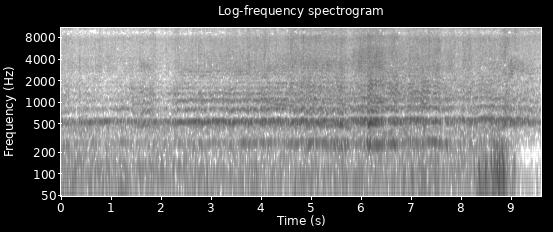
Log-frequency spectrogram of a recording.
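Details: Steady droning hum from a mass of honey bees clustered on the grass in front of the hives, even buzzing tone throughout with a brief thump of handling near the end.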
